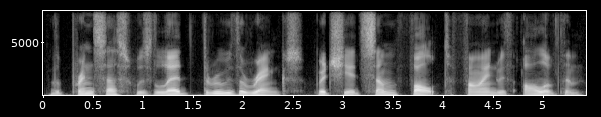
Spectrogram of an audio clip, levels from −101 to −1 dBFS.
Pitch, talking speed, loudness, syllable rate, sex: 110 Hz, 200 wpm, -20 LUFS, 3.8 syllables/s, male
